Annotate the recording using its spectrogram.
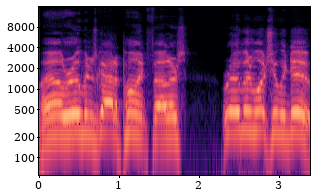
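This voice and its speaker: A man puts on a character voice, pitched high for a man and delivered at a moderate pace. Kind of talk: folksy, colloquial.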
